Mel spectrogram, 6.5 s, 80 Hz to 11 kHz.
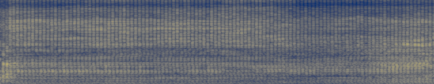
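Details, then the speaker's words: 2004 Hyundai Sonata petrol engine at idle with a loud, rapid, even clicking dominating the run; the noise does not occur when in drive at 20 mph or more. "my 2004 Hyundai Sonata. Making a lot of funny noise at idle. This is at idle."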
